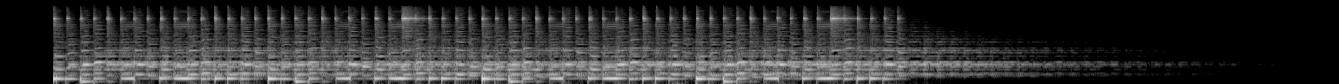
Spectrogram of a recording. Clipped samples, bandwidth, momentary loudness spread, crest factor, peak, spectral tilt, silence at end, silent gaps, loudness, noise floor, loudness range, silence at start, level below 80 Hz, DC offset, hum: under 0.1%; 17 kHz; 10 LU; 20 dB; 0 dBFS; -4 dB/octave; 2.9 s; none; -18 LUFS; -87 dBFS; 8 LU; 0.55 s; -52 dBFS; under 0.1%; none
